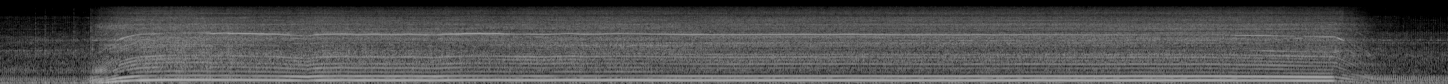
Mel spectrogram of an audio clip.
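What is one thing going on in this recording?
A chainsaw starts up and runs at a steady high whine, then stops.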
